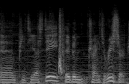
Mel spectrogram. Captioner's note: video whooshes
